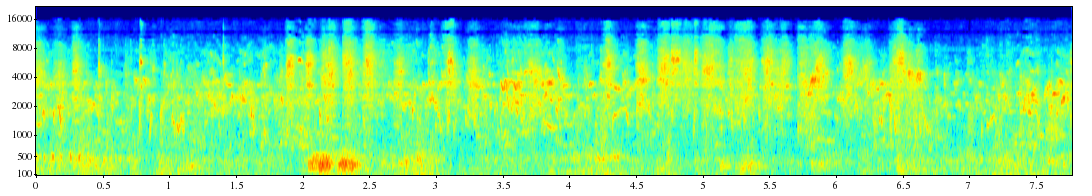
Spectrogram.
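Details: Young budgerigars near millet, 3 May 2024: scratchy, rasping high chatter pulses continuously, with short lower grating bursts around two seconds and again near four and six seconds.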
